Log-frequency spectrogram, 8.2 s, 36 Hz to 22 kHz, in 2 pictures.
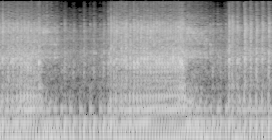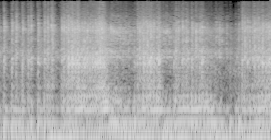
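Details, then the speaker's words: Yamaha Virago 535 V-twin started cold during a full service with new oil and filter, air filter and spark plugs, before the fuel filter change. It starts a little easier but the idle is lumpy with dropped beats: a misfire, cause not yet found. "Well, it seemed to start a little easier, but there was something of a misfire there."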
